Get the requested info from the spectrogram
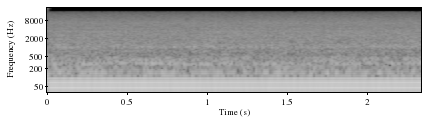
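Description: A steady low hum with a faint even hiss under it: unchanging room background noise, with nothing else sounding.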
